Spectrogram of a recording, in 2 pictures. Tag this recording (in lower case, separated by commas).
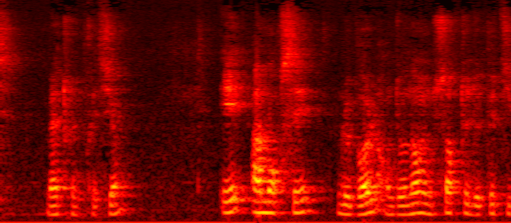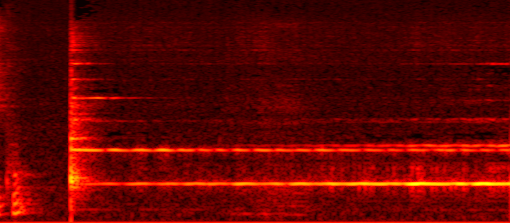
singing bowl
